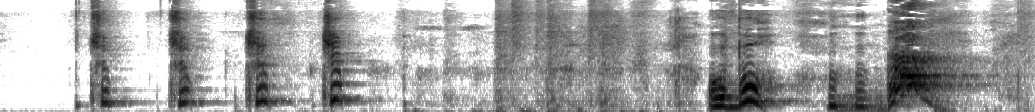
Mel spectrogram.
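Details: Poodle giving four short, high, whining whimpers in quick succession, each with a rising tonal edge, followed by a woman talking indoors as more dog sounds mix with her speech.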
